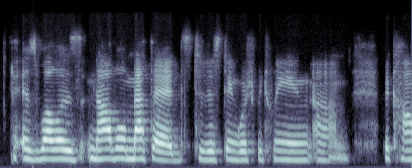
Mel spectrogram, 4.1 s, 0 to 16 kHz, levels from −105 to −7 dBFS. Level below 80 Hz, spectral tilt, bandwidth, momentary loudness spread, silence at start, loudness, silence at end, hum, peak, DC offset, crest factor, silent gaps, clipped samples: -74 dBFS; -5.5 dB/octave; 8 kHz; 14 LU; 0.1 s; -24 LUFS; 0 s; none; -6 dBFS; under 0.1%; 18 dB; none; under 0.1%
